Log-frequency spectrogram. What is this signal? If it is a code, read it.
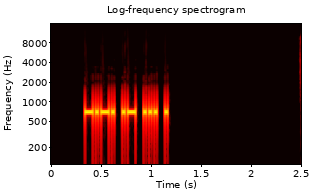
Morse code, heard as a keyed tone, about 44 wpm, 700 Hz. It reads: CASE
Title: ES:S Suffix - Top 100 Words with Base Words 45wpm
